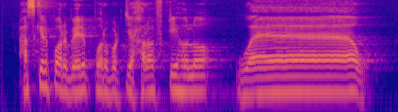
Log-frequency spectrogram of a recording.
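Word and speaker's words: واو: আজকের পর্বের পরবর্তী হরফটি হলো ওয়াও। আমরা স্ক্রিনে দেখতে পাচ্ছি ওয়াও হরফটি উচ্চারণের ক্ষেত্রে বারিক হবে এবং 3 আলিফ টেনে পড়তে হবে।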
